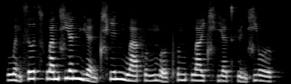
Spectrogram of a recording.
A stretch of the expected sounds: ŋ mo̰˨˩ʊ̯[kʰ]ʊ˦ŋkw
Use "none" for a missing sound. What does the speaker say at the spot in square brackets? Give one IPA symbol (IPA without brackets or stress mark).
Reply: pʰ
